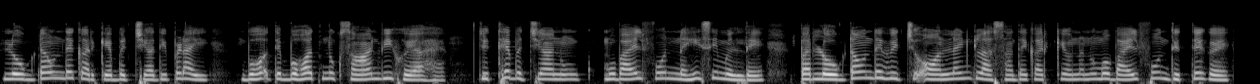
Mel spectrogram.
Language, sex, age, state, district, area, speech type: Punjabi, female, 18-30, Punjab, Fatehgarh Sahib, rural, spontaneous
